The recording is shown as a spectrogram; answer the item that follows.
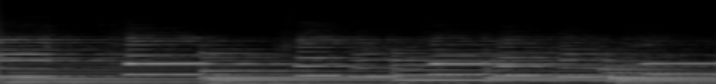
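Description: Clarinet, tenor saxophone and digital piano playing a slow jazz standard together. The melody steps from note to note every fraction of a second over held harmony.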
